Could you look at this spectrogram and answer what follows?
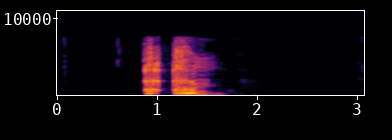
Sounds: Throat clearing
